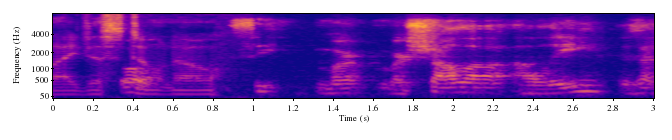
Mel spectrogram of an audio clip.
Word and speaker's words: Mahershala Ali: See, Mahershala Ali, is that how you say his name? Mahershala Ali, yeah.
